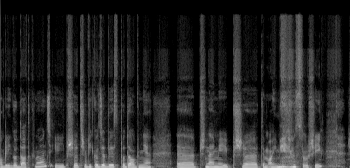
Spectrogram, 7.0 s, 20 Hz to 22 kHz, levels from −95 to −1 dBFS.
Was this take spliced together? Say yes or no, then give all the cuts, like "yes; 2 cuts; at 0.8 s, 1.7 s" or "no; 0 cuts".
yes; 1 cut; at 1.3 s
